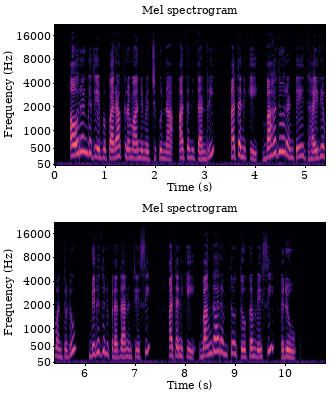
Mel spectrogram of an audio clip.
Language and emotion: Telugu, neutral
